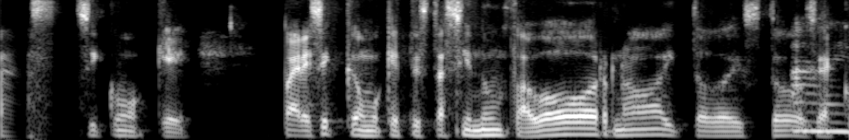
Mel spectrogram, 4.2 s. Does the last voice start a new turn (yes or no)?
no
